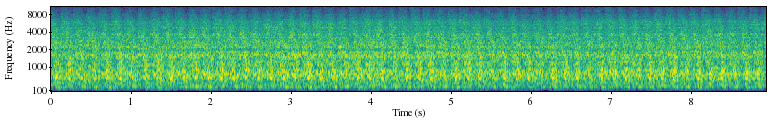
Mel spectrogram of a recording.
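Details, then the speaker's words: Land Rover 300Tdi after head replacement and coolant refill, cranked with the fuel solenoid wire disconnected to prime the fuel system and circulate oil: even starter cranking, steady compression beats about three per second, no firing; normal crank without firing. "the idea is I'm going to crank it over without the fuel pump on and that will help to prime the fuel system not the injector pump with the fuel system itself"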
